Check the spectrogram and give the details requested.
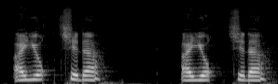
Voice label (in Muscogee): "vyokcetv", Muscogee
